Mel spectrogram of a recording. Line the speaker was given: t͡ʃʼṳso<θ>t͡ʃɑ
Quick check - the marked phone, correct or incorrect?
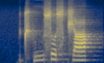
incorrect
